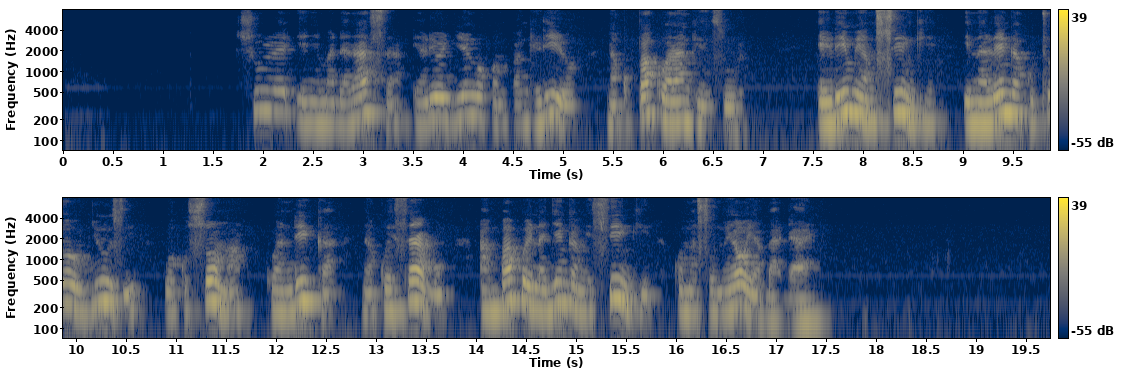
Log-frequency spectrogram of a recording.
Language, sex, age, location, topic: Swahili, female, 36-49, Dar es Salaam, education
